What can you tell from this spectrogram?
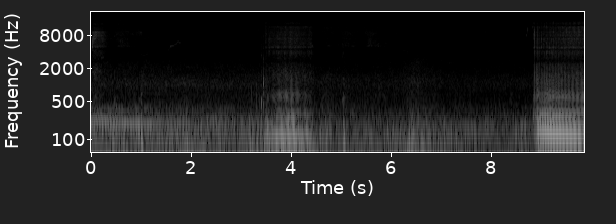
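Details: Sleeping pet dog snoring: low rumbling snores with steady room noise, loudest near the end.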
